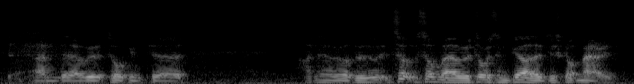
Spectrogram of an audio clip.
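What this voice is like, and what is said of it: Yorkshire English accent. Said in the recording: “a Yorkshire lad like me ... in a Yorkshire accent”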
